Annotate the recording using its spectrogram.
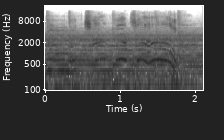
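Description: Semi-hollow electric guitar strumming power chords, the chords ringing on.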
